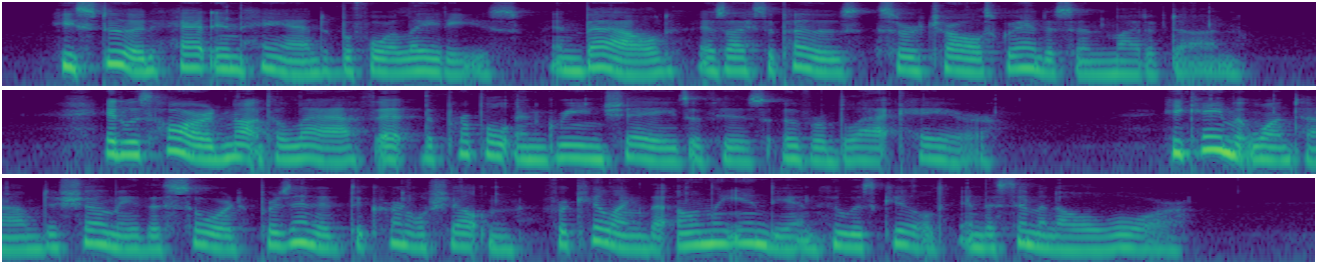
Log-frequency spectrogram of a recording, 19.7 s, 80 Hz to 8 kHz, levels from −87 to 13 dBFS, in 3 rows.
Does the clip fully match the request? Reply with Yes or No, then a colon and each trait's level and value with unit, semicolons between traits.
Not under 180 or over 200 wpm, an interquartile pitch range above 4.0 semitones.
No: average, 185 wpm; average, 3.7 semitones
